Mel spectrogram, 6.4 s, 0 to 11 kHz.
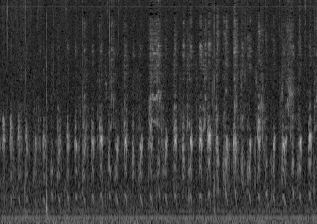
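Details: Chukar partridge trapped on a May 2017 morning and released on site. A long, insistent run of evenly spaced chuk-chuk notes, about two each second, grows louder and more regular toward the end over faint background hum.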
